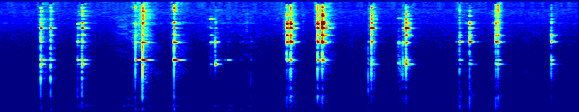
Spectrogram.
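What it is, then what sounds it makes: Ceramic mug. A teal and green ceramic mug is tapped repeatedly at an uneven pace, giving about fifteen short, bright clinks with sharp high ringing that fades almost at once. The taps are quiet, with little low-end body.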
